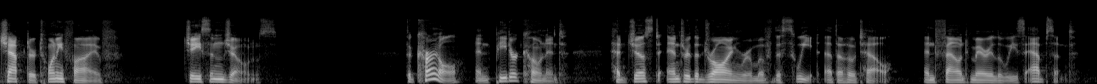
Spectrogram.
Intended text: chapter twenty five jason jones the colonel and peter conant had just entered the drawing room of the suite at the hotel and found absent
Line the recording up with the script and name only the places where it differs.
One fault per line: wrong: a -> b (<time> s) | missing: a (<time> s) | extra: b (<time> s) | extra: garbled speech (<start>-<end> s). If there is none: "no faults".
extra: mary louise (9.7 s)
